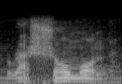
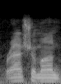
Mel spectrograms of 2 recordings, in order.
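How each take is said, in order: First: The name is said with Japanese-style pronunciation. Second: The name is said with American-style pronunciation.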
